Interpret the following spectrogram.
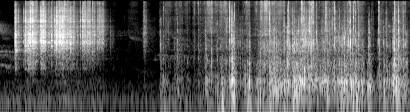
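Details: Loud crinkling and tearing of paper or plastic indoors, with a brief quiet gap, and no animal call.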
